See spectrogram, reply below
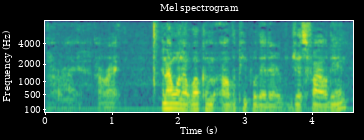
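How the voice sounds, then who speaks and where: A man's voice: lowish voice, brisk, a little mellow. A man hosting an online interview show, asking questions in a hesitant way full of fillers. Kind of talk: casual interview. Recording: faint hum under the voice.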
